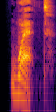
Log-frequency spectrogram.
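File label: "wet", American English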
